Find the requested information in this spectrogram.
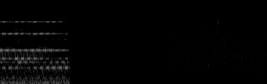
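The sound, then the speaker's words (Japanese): A short burst of an electronic telephone ring, heard as the caller waits for an answer, cuts off into a second of silence before steady, soft rain noise fills the rest. “ちょっと電話かけてみるね。”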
